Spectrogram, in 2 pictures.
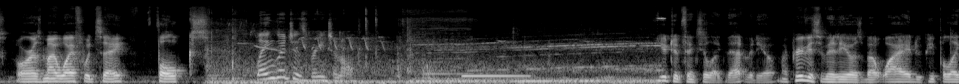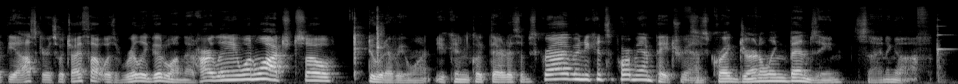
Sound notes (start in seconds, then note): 4.7 car beeps; 4.7 car whooshes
